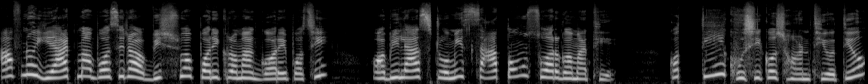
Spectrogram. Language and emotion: Nepali, happy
